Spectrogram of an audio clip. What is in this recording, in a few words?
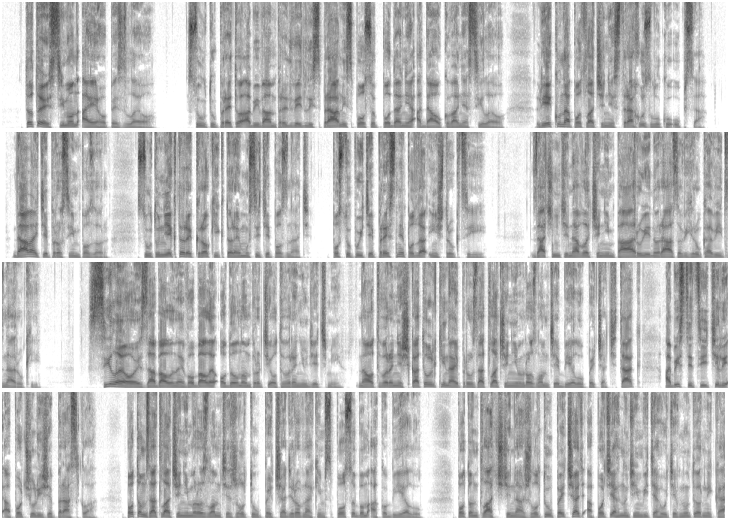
slovak male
